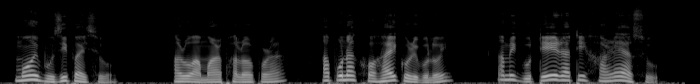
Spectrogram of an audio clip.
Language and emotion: Assamese, sad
